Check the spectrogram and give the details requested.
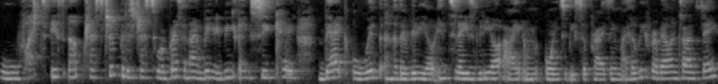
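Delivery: very quiet, hushed, secretive half-whisper. Opening a video while her husband is in the other room, half-whispering. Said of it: "why I'm whispering".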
